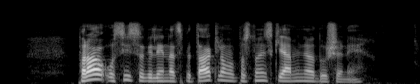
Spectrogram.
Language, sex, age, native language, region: Slovenian, male, 18-29, Slovenian, Gorenjska region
